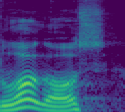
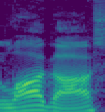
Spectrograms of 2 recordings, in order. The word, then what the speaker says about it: logos: is this group biologos because logos or logos depending on how you pronounce the Greek word is word so this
